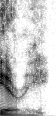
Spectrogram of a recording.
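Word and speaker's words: Eyrie: This is in the magazine's regular column, The Eerie, uh, which is spelled E Y R I E, in case you're wondering.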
